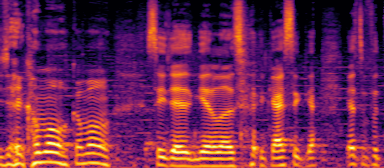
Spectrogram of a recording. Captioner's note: chuckles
